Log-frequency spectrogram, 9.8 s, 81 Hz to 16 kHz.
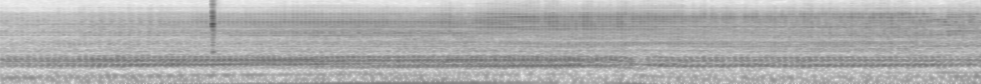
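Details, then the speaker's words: Mercedes C230 on the road, center bearing replaced months earlier, noise starts suddenly around 20 mph: steady road drone with irregular flutter about three beats a second, felt in the tunnel; later traced to torn driveshaft rubber piece hitting heat shields. "definitely coming from my drive shaft and i can kind of feel it on the tunnel i think"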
